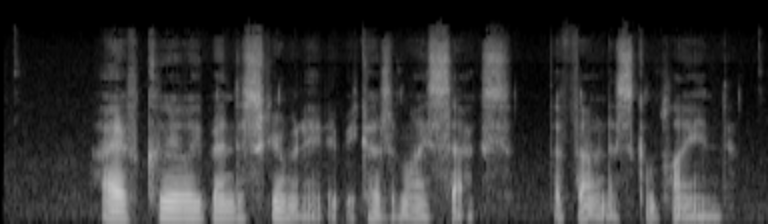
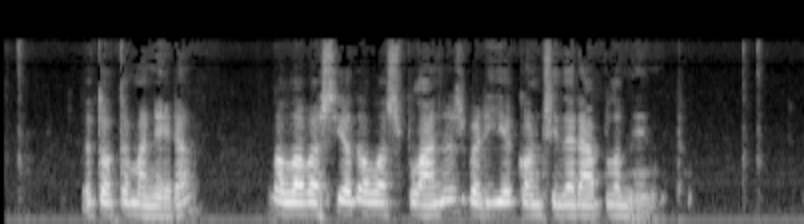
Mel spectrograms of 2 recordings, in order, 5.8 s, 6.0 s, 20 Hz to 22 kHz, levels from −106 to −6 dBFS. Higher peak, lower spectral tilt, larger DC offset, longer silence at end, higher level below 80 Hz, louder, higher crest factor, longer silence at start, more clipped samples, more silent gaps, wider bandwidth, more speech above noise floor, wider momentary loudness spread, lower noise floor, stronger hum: second, -14 dBFS vs -4 dBFS; about the same, -4 dB/octave vs -5 dB/octave; neither; second, 0.25 s vs 1.1 s; second, -78 dBFS vs -62 dBFS; second, -40 LUFS vs -23 LUFS; first, 26 dB vs 20 dB; about the same, 0.7 s vs 0.6 s; neither; neither; first, 14.5 kHz vs 11.5 kHz; about the same, 35 dB vs 36 dB; first, 15 LU vs 11 LU; first, -75 dBFS vs -59 dBFS; neither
